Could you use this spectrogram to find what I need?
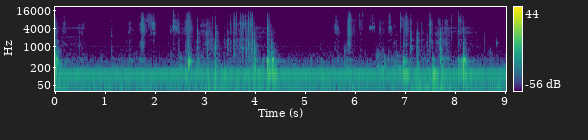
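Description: Foil card packs crinkle and rustle as hands handle them.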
